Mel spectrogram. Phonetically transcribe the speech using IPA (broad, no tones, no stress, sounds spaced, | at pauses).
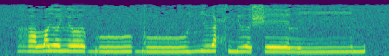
ɦ ɐ lˠ i ə̯ lʲ ɔ ə̯ b uː ɡ uː ʎ ɨː ħ nʲ u ə̯ ʃ eː l iː n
